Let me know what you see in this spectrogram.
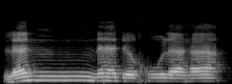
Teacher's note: Nun yang pertama masuk total ke dalam nun yang kedua sehingga seperti menjadi satu huruf. Itu namanya idgham. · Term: idgham kamil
